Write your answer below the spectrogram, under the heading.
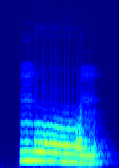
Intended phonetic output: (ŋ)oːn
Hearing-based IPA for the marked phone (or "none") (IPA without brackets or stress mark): ŋ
